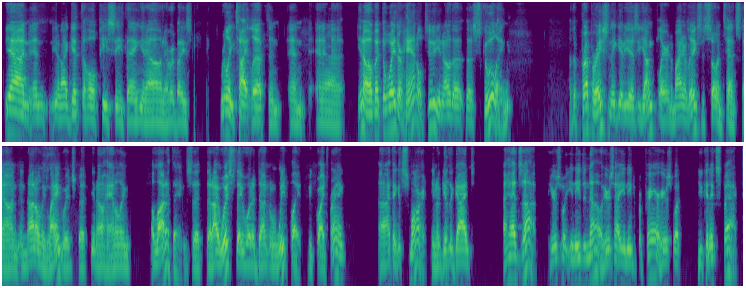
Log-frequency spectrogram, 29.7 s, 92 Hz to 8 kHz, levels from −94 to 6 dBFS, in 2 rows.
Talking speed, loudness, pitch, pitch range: 220 wpm, -22 LUFS, 95 Hz, 85-110 Hz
